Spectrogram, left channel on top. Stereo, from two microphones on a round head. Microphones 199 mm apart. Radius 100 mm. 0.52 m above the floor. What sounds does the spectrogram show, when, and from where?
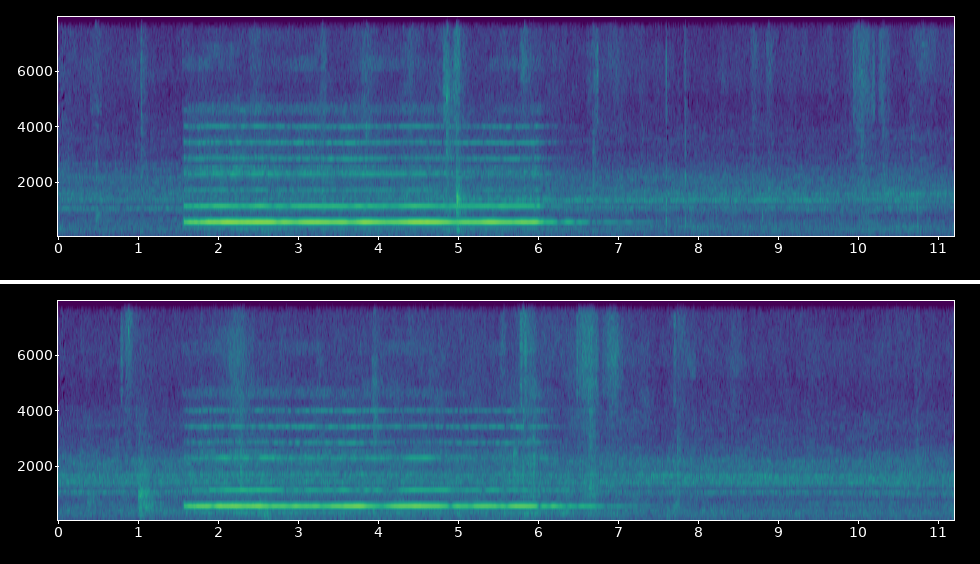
1.6 s a violin: 65° left (ahead or behind), 1.0 m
